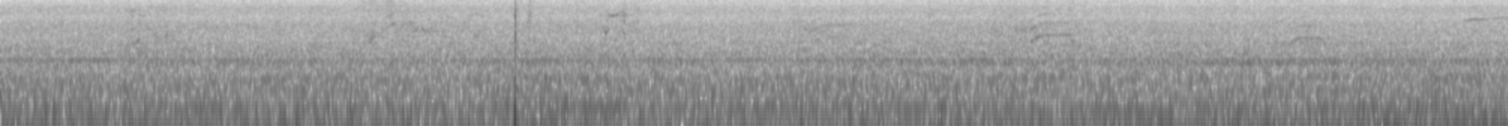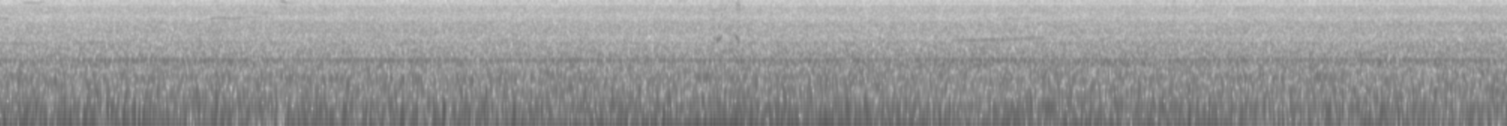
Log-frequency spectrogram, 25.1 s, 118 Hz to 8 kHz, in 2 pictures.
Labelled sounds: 8.4	9.0	killer whale, southern resident, 1.8 to 4.9 kHz
10.7	11.1	killer whale, southern resident, 1.8 to 3.9 kHz
12.1	12.7	killer whale, southern resident, 3.9 to 4.4 kHz
14.2	14.7	killer whale, southern resident, 3.6 to 5.1 kHz

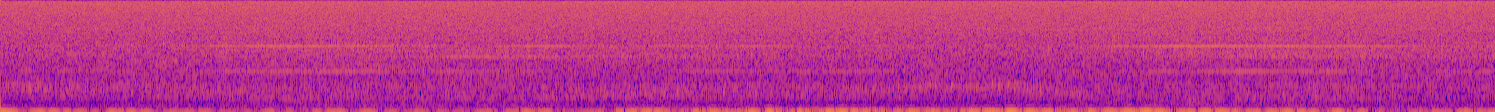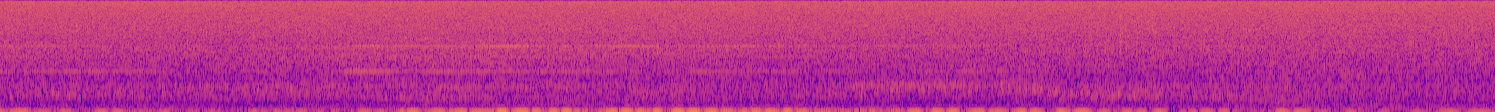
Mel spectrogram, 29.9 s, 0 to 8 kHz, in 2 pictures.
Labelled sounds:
11.6	11.9	vessel noise, 2.2 to 2.3 kHz
18.4	18.8	vessel noise, 1.1 to 2.3 kHz

